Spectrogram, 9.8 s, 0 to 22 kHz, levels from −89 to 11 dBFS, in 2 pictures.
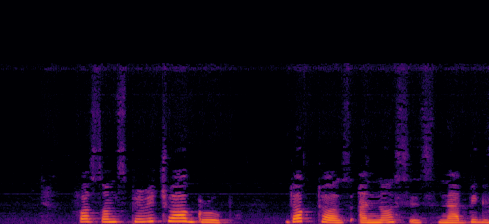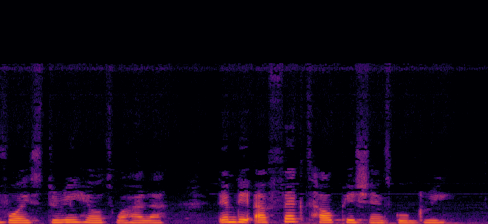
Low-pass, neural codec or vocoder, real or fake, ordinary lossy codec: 19.8 kHz; none; real; AAC, 48 kbps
